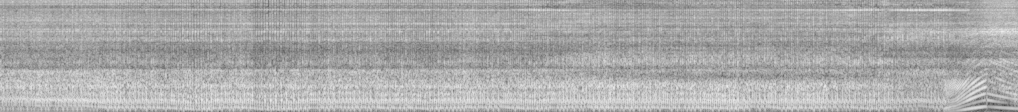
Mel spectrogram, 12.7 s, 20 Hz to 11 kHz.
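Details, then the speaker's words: STIHL 026 chainsaw that sat about 10 years, hot after cutting: it bogs and recovers about once a second with a rough, tired note that is worse when hot, with low compression and heavy oil leaking; worn engine with scored cylinder. "And it does sound even worse after it's ran and it's hot like this. I'll just show you that. Hopefully you can hear all the noises here. That's not normal. And the compression's not that great."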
